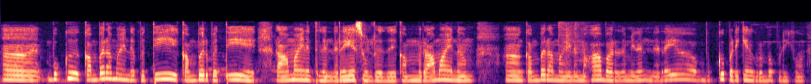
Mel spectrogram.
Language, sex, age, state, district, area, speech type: Tamil, female, 18-30, Tamil Nadu, Sivaganga, rural, spontaneous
